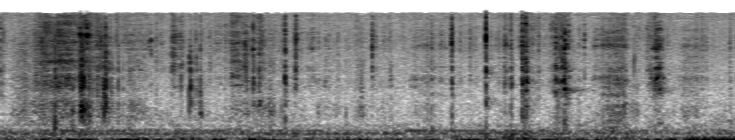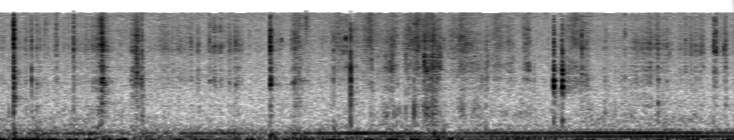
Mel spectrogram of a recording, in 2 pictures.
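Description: A utility blade cuts and scrapes flakes from a solid, dry, cream-white bar of soap. Crisp, crackly scrapes and short bright ticks come in quick, uneven bursts over a steady low hum.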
